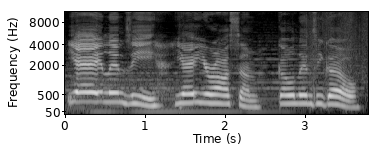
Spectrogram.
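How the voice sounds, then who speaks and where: A woman's voice: a little high, measured pace, faint music behind. A woman hosting a casual let's-play, thinking aloud through the game with frequent ums and talking directly to her viewers. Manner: playful, addresses viewers directly. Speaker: gaming channel host.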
